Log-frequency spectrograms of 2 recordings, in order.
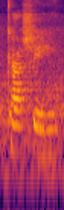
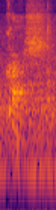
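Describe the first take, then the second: First: The final E is sounded as a second syllable. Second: The final E is silent, one syllable. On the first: Some other people say it this way. "May iba" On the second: This is the pronunciation the speaker knows. "Silent E"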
